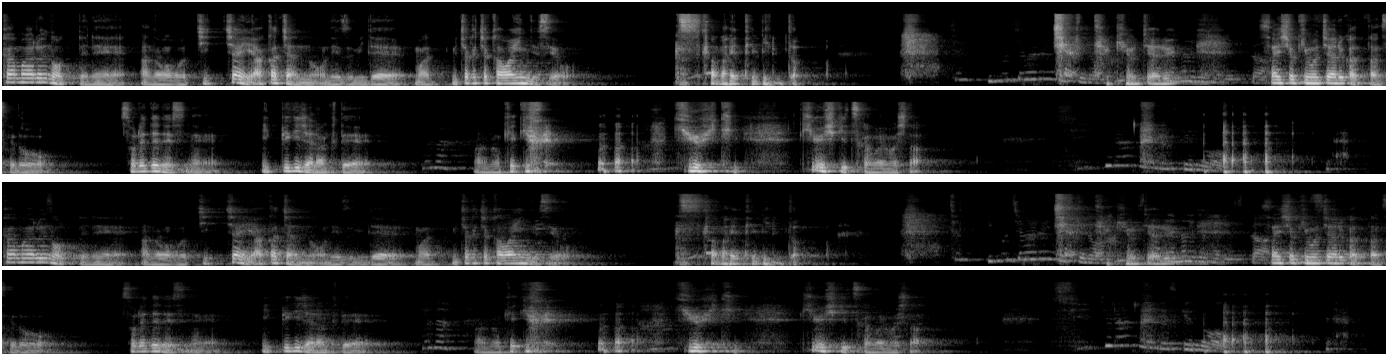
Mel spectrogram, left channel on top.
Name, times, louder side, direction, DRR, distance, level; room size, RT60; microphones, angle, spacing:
voice 1, 0.0-5.7 6.7-8.0 9.0-9.4 10.5-12.2 12.7-14.3 15.0-16.0 16.4-17.5 18.6-19.4 19.8-23.0 25.2-25.3 26.2-26.5, left 4 dB, 70° left, 14 dB, 0.5 m, -23 dB
voice 2, 4.9-5.4 6.7-7.2 8.4-8.6 9.5-13.1 13.7-13.8 16.7-17.0 18.0-18.7 20.2-21.0 22.7-23.1 23.8-26.1 27.1-27.3, right 2 dB, 55° right, 2 dB, 1.4 m, -40 dB
14.5 x 5.7 x 7.0 m, 1.4 s
head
